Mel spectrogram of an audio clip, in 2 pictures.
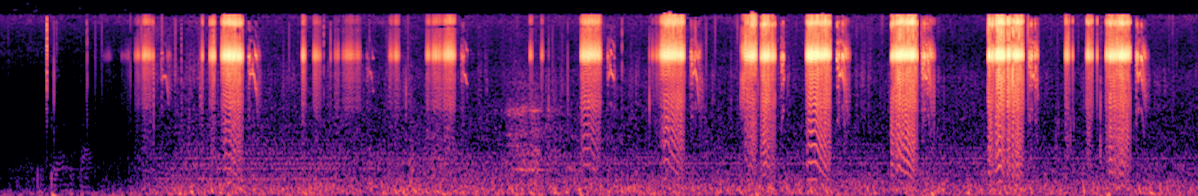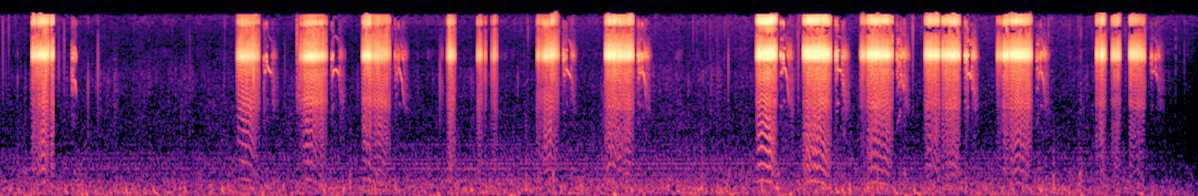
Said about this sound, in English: The death's head hawk moth is able to utter a squeak which might frighten a bird about to capture it. The squeak is made by the moth blowing air from inside down along the tongue.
